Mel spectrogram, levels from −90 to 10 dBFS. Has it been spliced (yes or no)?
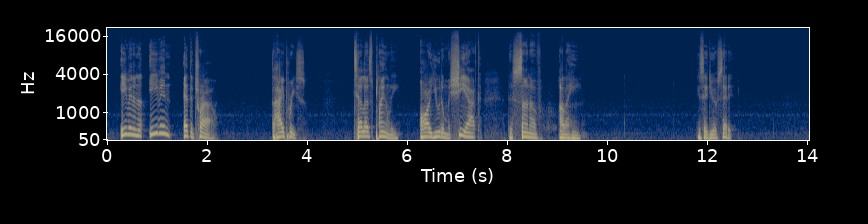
no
